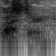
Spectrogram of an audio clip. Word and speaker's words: Leicester: And yes, it's pronounced Leicester.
